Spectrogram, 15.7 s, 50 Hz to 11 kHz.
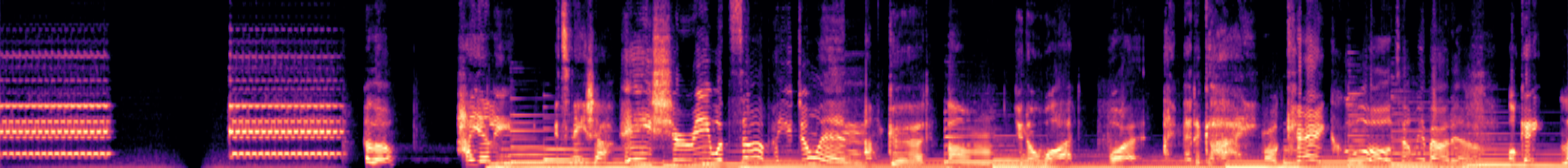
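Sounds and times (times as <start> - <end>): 
telephone ringing: 0.0 - 1.2, 2.3 - 3.6
people talking over a busy background: 3.7 - 4.0, 4.6 - 15.6.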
